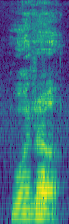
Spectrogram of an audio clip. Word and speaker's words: water: 어떤 경우냐면 모음 사이에 T가 왔을 때 플랩 T가 됩니다. water죠. 원래 사전 발음으로 하면 water. 그런데 모음과 모음 사이에 T가 왔죠. 그래서 이걸 발음할 때 혀를 퍼덕거려서 water, water, water 이렇게 발음합니다.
